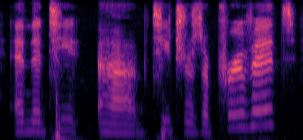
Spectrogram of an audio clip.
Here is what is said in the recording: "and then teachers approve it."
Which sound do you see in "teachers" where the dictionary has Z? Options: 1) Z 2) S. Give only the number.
1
